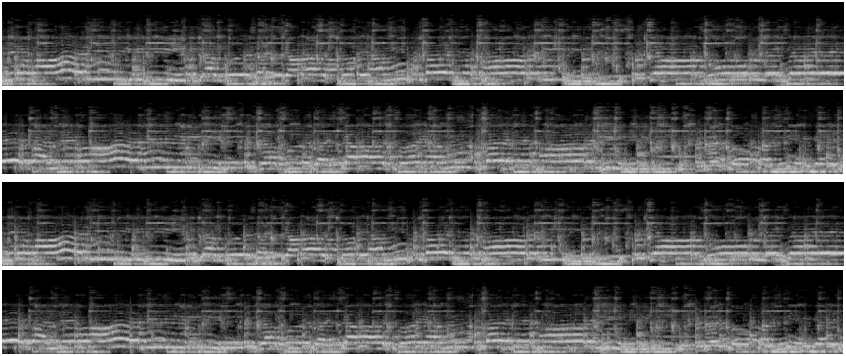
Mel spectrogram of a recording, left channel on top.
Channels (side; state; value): both; normal; correlation 0.85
